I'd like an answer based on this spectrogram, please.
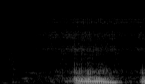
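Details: Sleeping Beagle snoring loudly; a single deep, rumbling snore swells and fades within about half a second, with a soft breath after it.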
